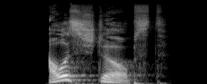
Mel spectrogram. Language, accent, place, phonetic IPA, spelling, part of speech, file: German, Germany, Berlin, [ˈaʊ̯sˌʃtɪʁpst], ausstirbst, verb, De-ausstirbst.ogg
- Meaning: second-person singular dependent present of aussterben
